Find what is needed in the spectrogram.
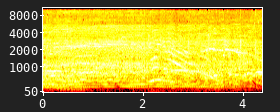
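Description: Many voices chattering at once, higher children's voices among them, as a song's music dies away in the first couple of seconds.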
